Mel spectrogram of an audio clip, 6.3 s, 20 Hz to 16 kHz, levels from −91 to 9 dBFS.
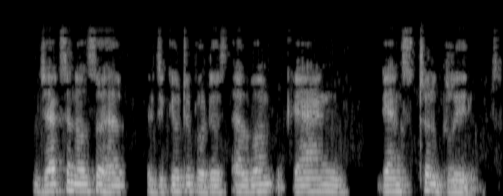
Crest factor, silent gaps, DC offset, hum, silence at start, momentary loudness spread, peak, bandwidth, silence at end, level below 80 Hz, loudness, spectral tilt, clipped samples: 18 dB; 4.62-4.69 s; under 0.1%; none; 0.4 s; 9 LU; -8 dBFS; 9.4 kHz; 0.1 s; -58 dBFS; -26 LUFS; -5.5 dB/octave; under 0.1%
